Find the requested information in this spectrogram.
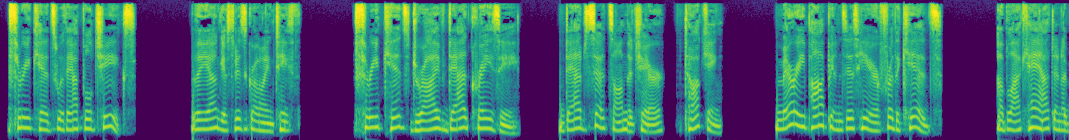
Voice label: Slow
